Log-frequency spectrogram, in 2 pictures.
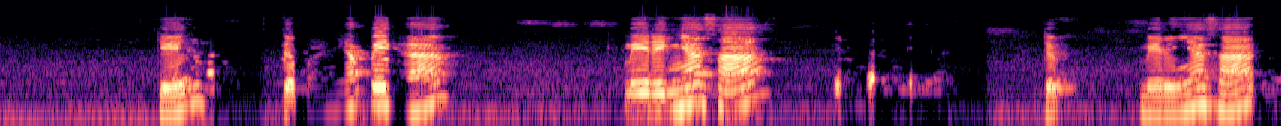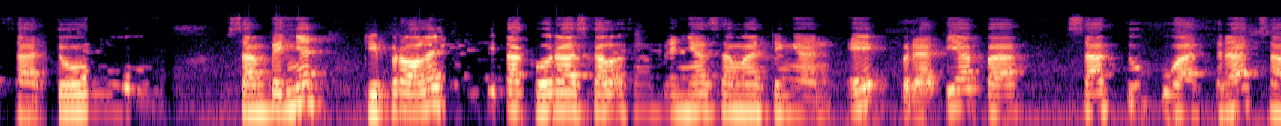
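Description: A young woman explains calmly over an online call.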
